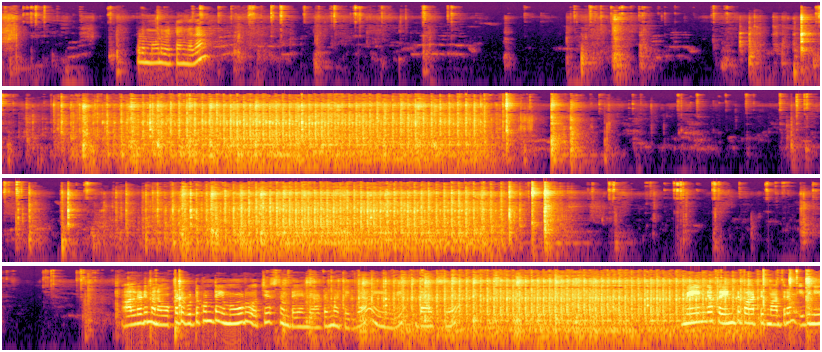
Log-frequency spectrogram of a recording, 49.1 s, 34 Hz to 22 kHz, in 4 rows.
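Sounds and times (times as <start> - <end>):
sewing machine stitching: 12.6 - 20.0, 26.0 - 32.5, 40.9 - 49.0.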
